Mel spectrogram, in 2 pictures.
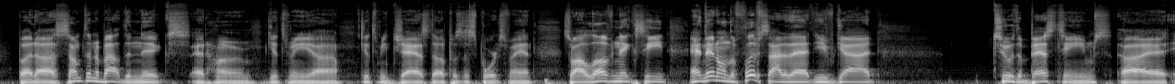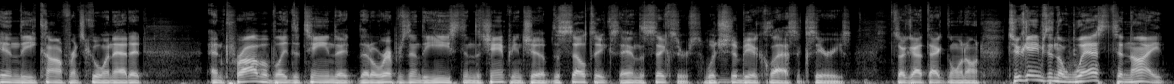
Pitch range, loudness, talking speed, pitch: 85-105 Hz, -18 LUFS, 205 wpm, 90 Hz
